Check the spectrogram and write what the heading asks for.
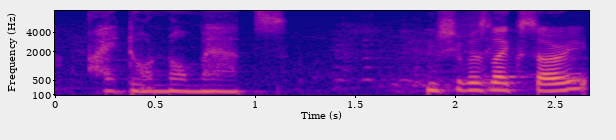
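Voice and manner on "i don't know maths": very quiet, barely there whisper. Retelling a job interview, confessing to a sympathetic interviewer: re-enacting own whisper. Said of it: "I literally started whispering".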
